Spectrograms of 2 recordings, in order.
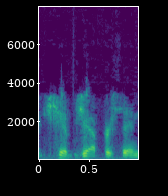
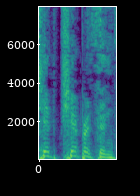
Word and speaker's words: Chip Chipperson: And I also wanted to say hello to Chip Jefferson. You don't get a lot of love on the show, Chip. We love you out here. It's Chip Chipperson, stupid.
